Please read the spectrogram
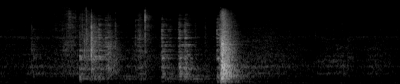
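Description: Hard objects clattering and knocking as they are picked up and handled on a workbench, a run of small rattles ending in one sharp knock about two seconds in.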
